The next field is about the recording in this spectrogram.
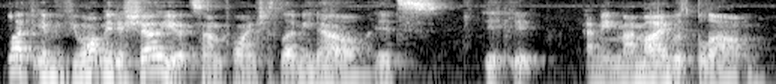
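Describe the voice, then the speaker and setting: A man's voice: mid-range voice, expressive, moderate pace, slight background noise. A man talking casually and explaining in detail, often repeating and rephrasing for emphasis. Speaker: podcast guest with a music background. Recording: roomy, echoey sound.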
